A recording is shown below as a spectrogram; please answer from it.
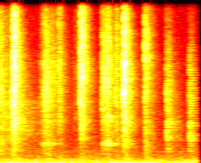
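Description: Small dog moving about on a hardwood floor: a quick, irregular run of faint, light clicks, like claws or collar tags.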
